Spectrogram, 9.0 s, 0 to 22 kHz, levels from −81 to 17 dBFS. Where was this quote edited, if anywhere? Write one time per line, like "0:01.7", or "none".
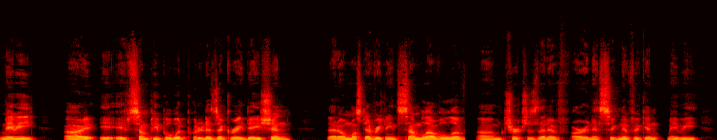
0:04.8
0:05.8
0:07.1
